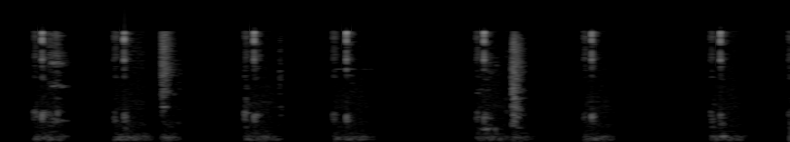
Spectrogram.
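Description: Computer mouse clicking: about nine short, sharp clicks at irregular intervals, a few in quick pairs, as dimensions are picked and placed in CAD software.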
